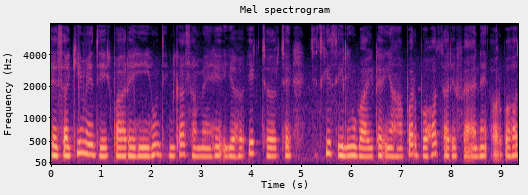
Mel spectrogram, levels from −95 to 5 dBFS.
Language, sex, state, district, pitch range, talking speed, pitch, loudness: Hindi, female, Bihar, Katihar, 180-195 Hz, 185 wpm, 185 Hz, -17 LUFS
